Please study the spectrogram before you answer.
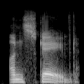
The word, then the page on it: unscathed: American English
